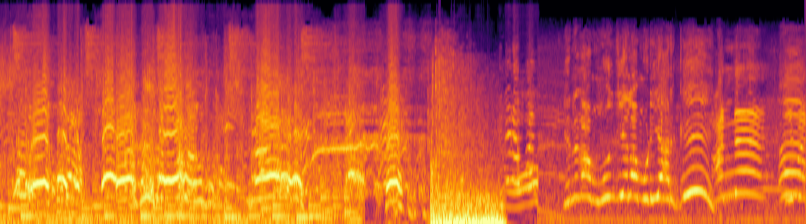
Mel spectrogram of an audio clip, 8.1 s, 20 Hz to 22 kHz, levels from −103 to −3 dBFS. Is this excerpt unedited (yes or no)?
no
